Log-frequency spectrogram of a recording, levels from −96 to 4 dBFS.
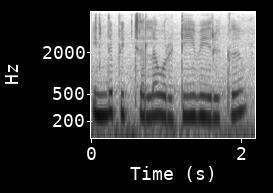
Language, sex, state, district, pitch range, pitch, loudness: Tamil, female, Tamil Nadu, Nilgiris, 235-250 Hz, 240 Hz, -14 LUFS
